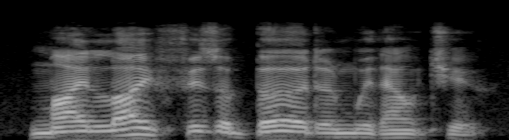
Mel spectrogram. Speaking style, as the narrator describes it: exclaimed in a low voice

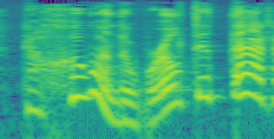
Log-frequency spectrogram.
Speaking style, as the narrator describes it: He exclaimed

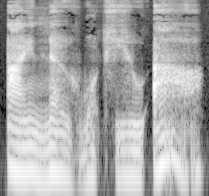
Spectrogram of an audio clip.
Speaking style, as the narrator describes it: he lowered his voice and said

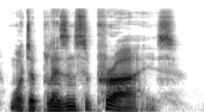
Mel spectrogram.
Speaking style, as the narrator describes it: the Lord said coldly

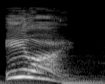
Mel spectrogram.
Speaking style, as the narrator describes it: shouted

